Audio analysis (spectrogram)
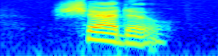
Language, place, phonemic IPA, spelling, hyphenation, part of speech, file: English, California, /ˈʃædoʊ̯/, shadow, shad‧ow, noun / adjective / verb, En-us-shadow.ogg
- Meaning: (noun) A dark image projected onto a surface where light (or other radiation) is blocked by the shade of an object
